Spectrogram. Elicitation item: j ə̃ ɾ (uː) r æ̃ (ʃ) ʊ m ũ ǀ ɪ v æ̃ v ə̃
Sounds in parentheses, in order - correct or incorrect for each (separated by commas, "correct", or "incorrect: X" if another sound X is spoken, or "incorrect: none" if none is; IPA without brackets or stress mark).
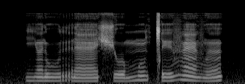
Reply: incorrect: u, correct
